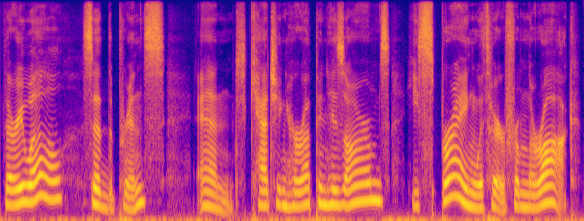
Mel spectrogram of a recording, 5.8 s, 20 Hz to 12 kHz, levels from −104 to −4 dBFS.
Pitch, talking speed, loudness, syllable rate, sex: 195 Hz, 195 wpm, -17 LUFS, 4.2 syllables/s, female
